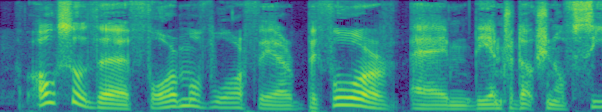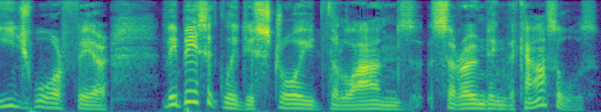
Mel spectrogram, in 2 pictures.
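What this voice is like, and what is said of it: Noticeable accent, likely Scottish. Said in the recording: “I'm listening to your accent, and this is a tactic which was used by the Scots”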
